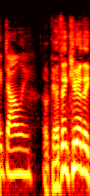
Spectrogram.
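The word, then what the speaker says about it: Dalí: one such famous person was the artist Salvador Dolly who designed their brightly colored daisy-shaped logo I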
